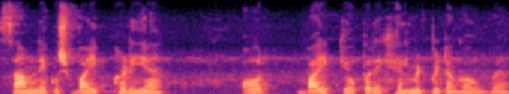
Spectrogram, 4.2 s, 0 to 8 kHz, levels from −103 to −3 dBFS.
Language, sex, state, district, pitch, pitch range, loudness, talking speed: Hindi, female, Haryana, Rohtak, 165 Hz, 160-180 Hz, -21 LUFS, 210 wpm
